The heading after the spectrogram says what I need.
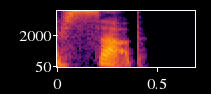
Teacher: sup which of course is literally just what's up smooshed into one syllable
